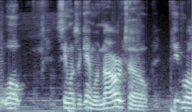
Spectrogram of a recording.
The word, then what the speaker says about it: Naruto: Naruto the show well see once again with Naruto people were like the show is Naruto or no it's Naruto no it's nutu you know like people were saying the name's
